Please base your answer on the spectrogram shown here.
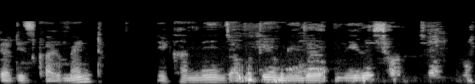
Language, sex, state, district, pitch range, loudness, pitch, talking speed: Bengali, male, West Bengal, Jhargram, 95-105 Hz, -17 LUFS, 100 Hz, 115 wpm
